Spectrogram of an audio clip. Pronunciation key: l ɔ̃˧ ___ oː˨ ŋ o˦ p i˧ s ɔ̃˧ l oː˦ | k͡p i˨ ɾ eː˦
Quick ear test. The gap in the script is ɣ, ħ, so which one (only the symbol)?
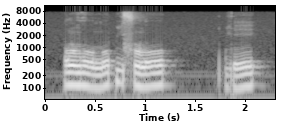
ɣ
